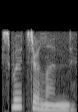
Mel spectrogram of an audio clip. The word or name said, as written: Switzerland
